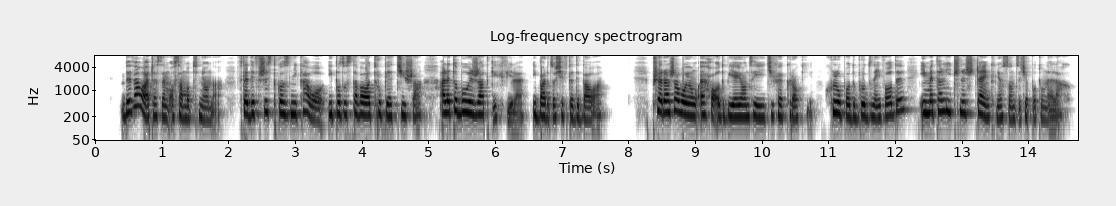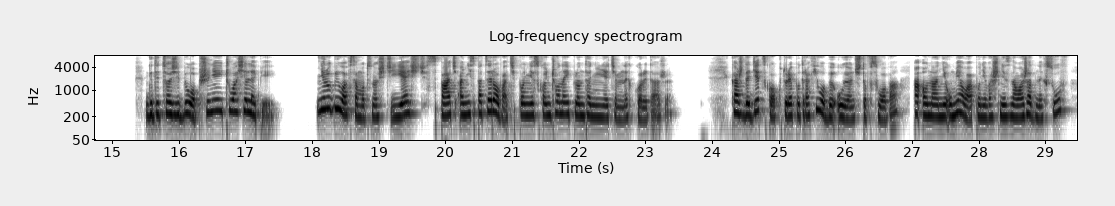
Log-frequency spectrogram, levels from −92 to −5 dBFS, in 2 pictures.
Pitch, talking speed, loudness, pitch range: 225 Hz, 155 wpm, -15 LUFS, 200-250 Hz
